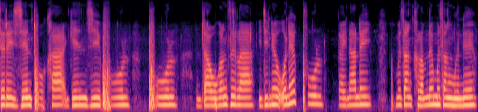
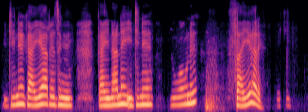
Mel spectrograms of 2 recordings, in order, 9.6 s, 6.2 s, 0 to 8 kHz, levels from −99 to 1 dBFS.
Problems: none marked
